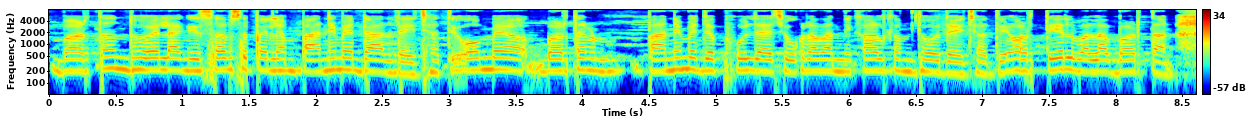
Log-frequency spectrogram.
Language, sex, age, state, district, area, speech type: Maithili, female, 18-30, Bihar, Sitamarhi, rural, spontaneous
